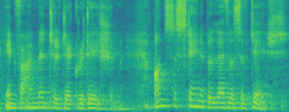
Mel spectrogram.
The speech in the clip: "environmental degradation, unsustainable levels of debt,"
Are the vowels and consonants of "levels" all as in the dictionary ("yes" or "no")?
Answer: yes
